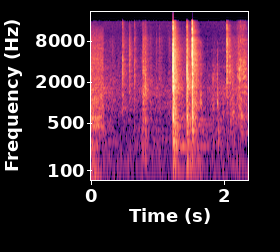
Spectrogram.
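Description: A few sharp clicks and knocks of tools being handled on a workbench. They are faint at first, then a loud one about a second in, followed quickly by two more.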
